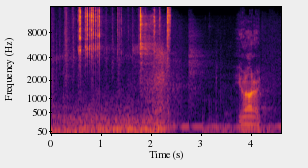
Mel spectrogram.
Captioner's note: handcuffs click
